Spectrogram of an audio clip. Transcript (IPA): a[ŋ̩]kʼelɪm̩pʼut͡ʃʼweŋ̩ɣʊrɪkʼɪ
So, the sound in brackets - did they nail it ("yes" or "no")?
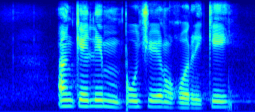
yes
